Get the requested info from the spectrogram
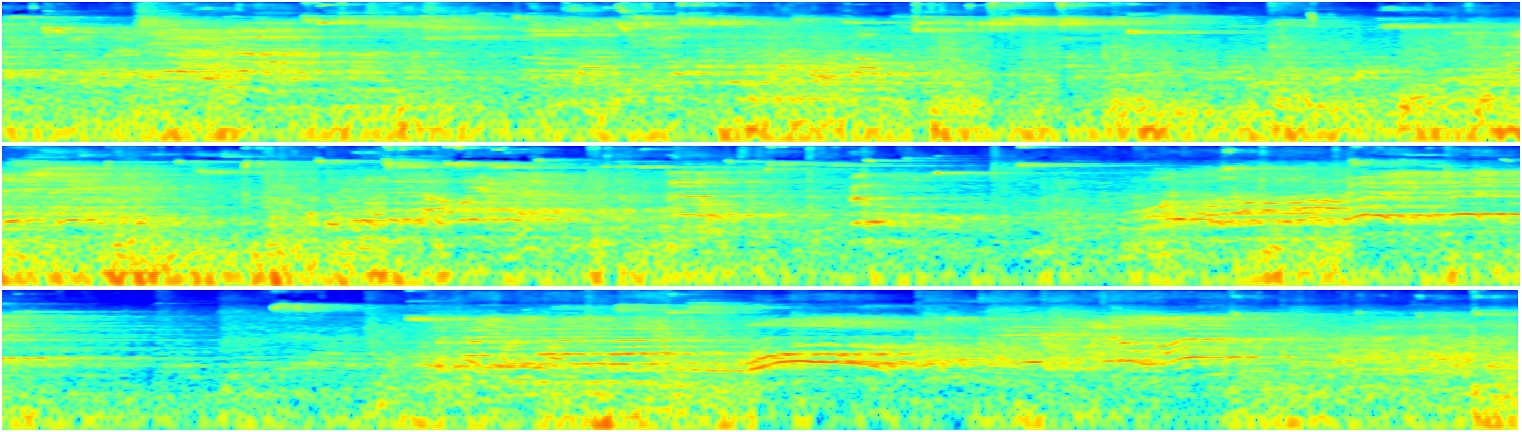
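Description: Basketball game sounds in a large hall: a ball bouncing on the wooden court, with players' shouts and calls, all echoing.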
